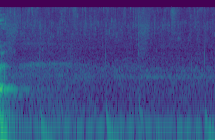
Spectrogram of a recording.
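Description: Faint steady fizzing of air bubbles rising from air-driven sponge filters in an aquarium.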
